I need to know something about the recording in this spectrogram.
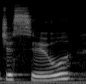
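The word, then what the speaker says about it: Gisou: There's also one from, I believe it's pronounced Jisou.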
